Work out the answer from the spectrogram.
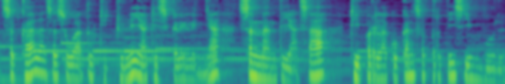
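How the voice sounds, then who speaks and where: Hoarse, gravelly male lecturer. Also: a little high, a little mellow. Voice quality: slightly hoarse. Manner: conversational, acts out everyday remarks. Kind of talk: philosophy lecture in a mosque.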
